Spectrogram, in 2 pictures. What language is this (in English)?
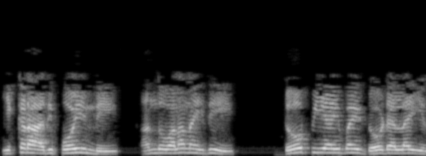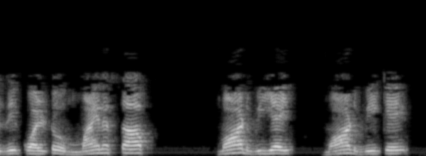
Telugu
